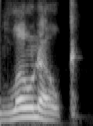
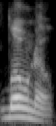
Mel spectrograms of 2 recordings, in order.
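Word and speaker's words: Lonoke: All right, so thank you, Lone Oak. Thank you. I appreciate that. It's pronounced Lono.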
